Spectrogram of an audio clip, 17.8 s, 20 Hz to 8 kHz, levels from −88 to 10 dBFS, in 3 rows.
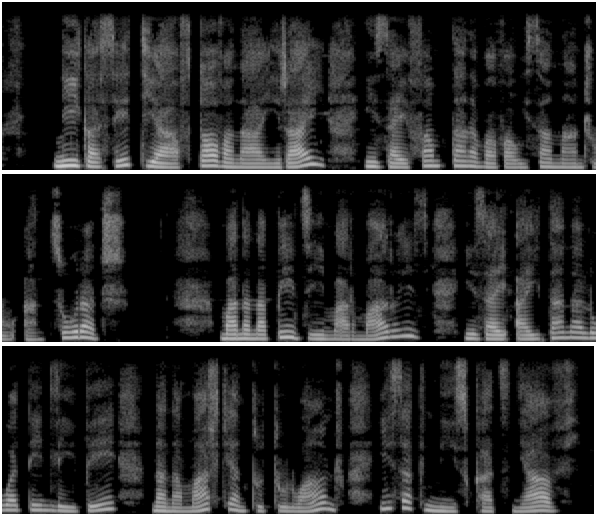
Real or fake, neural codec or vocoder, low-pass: real; none; 7.2 kHz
